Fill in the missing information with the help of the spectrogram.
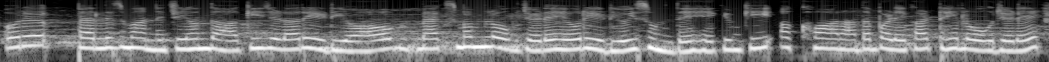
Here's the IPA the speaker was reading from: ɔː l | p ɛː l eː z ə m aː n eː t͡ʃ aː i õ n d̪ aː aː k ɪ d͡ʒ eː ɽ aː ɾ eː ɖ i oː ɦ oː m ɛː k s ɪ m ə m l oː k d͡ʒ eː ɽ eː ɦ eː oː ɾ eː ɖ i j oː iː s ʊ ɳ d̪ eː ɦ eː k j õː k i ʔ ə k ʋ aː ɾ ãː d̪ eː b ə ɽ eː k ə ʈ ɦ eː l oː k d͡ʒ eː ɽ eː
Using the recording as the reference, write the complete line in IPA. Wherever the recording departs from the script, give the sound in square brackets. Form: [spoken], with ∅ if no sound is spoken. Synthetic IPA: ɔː [ɾ] | p ɛː l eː z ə m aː n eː t͡ʃ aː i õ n d̪ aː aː k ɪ d͡ʒ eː ɽ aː ɾ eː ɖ i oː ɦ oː m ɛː k s ɪ m ə m l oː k d͡ʒ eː ɽ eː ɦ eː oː ɾ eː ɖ i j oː iː s ʊ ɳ d̪ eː ɦ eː k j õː k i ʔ ə [kʰ] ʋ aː ɾ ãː d̪ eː b ə ɽ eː k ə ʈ ɦ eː l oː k d͡ʒ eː ɽ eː

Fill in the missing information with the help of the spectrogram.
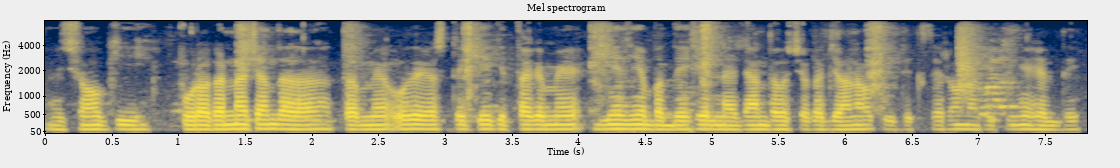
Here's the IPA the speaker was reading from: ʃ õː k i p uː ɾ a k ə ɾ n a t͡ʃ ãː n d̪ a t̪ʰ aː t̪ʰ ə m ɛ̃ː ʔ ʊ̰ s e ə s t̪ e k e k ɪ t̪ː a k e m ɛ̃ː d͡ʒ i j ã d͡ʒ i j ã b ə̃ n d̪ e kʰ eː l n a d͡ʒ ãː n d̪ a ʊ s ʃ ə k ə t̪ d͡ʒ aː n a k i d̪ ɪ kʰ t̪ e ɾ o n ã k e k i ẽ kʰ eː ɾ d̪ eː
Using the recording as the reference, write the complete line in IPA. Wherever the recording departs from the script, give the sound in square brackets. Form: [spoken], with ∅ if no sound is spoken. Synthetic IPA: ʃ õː k i p uː ɾ a k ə ɾ n a t͡ʃ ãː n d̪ a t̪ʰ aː [t̪] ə m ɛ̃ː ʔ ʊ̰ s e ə s t̪ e k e k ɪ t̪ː a k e m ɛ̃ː d͡ʒ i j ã d͡ʒ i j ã b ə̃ n d̪ e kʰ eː l n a d͡ʒ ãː n d̪ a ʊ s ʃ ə k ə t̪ d͡ʒ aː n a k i d̪ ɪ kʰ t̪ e ɾ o n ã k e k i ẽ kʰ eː [l] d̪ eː

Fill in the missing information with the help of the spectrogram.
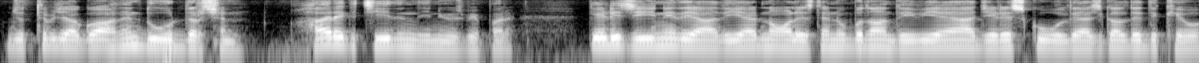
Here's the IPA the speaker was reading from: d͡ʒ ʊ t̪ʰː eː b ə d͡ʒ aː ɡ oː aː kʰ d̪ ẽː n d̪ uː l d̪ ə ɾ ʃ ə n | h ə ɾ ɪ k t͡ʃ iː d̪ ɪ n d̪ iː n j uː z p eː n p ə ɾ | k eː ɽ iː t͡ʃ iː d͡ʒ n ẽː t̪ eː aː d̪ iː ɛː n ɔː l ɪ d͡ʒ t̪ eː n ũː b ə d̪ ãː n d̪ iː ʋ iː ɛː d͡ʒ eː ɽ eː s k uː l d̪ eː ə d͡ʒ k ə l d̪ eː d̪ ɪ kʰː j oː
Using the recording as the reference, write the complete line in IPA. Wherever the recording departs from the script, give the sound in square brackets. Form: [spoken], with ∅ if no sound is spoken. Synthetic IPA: d͡ʒ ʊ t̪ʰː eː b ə d͡ʒ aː ɡ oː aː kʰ d̪ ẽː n d̪ uː [ɾ] d̪ ə ɾ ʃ ə n | h ə ɾ ɪ k t͡ʃ iː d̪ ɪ n d̪ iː n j uː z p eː [∅] p ə ɾ | k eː ɽ iː t͡ʃ iː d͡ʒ n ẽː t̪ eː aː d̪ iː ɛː n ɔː l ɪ d͡ʒ t̪ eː n ũː b ə d̪ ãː n d̪ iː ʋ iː ɛː d͡ʒ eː ɽ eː s k uː l d̪ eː ə d͡ʒ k ə l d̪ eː d̪ ɪ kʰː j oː

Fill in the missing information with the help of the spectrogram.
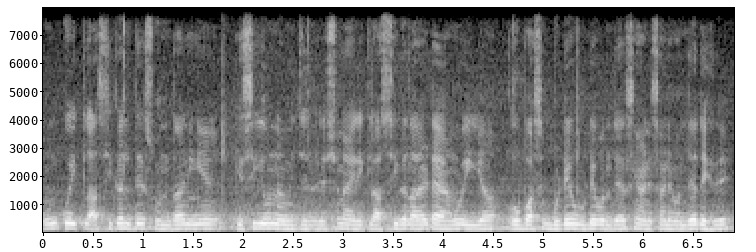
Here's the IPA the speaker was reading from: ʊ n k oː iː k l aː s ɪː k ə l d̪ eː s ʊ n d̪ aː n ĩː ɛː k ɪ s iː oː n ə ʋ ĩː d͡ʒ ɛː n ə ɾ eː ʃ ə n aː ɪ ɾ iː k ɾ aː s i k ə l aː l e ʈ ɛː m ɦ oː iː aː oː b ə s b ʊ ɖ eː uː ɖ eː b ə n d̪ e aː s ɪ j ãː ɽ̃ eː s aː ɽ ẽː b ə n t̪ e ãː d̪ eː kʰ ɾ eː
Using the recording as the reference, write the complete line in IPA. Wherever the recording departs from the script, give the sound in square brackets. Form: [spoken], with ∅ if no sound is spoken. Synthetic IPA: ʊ n k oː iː k l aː s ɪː k ə l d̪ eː s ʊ n d̪ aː n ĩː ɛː k ɪ s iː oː n ə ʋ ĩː d͡ʒ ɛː n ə ɾ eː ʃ ə n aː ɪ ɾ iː k [l] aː s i k ə l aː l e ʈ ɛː m ɦ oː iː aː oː b ə s b ʊ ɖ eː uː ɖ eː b ə n d̪ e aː s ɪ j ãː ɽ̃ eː s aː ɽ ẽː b ə n [d̪] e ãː d̪ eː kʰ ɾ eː

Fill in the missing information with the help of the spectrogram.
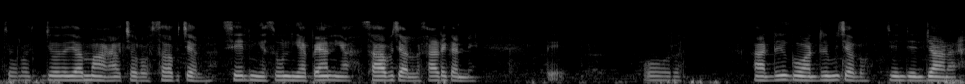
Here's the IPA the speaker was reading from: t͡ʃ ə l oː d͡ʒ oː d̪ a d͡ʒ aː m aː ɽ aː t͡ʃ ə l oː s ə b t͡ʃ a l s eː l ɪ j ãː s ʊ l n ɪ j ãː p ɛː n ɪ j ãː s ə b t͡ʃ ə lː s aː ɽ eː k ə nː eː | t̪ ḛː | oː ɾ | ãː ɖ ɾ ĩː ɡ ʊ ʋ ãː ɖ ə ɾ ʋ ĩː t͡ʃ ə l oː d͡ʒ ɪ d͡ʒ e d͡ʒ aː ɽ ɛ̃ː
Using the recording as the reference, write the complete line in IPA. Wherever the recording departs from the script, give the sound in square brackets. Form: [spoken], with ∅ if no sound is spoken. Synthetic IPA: t͡ʃ ə l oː d͡ʒ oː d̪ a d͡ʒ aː m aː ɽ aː t͡ʃ ə l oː s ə b t͡ʃ [ə] l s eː l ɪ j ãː s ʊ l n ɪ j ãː p ɛː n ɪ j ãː s ə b t͡ʃ ə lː s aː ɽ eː k ə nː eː | t̪ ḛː | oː ɾ | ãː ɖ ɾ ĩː ɡ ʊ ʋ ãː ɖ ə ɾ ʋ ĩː t͡ʃ ə l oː d͡ʒ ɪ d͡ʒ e d͡ʒ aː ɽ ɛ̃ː

